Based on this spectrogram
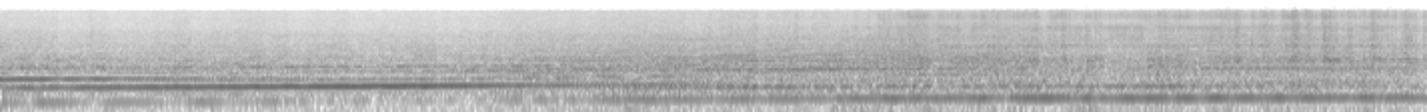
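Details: Strange tonal whine from the Compact's engine under hard racing load at Brands, steady then dropping in pitch partway through; source unclear.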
